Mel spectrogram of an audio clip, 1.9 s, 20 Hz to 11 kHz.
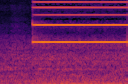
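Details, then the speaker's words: Car relay with coil powered, multimeter continuity test across terminals 30 and 87: clean continuous beep, 0 ohms; relay contacts closing properly. "See, 0 ohm indicating continuity. You can put it even on beeping continuity test."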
